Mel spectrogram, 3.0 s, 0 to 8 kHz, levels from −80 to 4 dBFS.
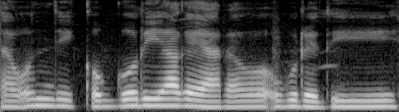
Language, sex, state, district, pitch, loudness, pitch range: Chakma, female, Tripura, Dhalai, 155 Hz, -16 LUFS, 155-175 Hz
